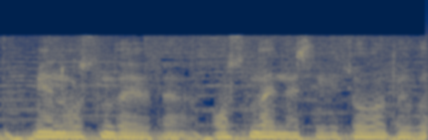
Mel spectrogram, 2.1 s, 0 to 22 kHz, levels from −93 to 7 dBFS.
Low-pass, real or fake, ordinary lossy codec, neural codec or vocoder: none; real; none; none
